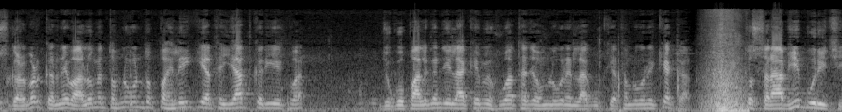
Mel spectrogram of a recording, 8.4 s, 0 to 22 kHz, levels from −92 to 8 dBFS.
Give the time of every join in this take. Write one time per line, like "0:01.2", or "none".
0:07.4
